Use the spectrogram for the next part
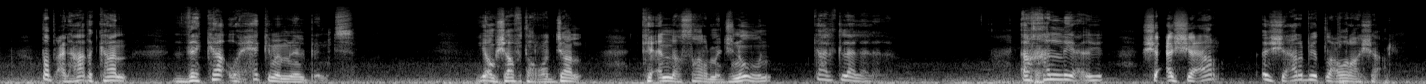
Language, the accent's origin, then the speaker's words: Arabic; Kuwait; نفس الحادث حصلت عندنا في الكويت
